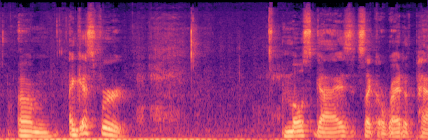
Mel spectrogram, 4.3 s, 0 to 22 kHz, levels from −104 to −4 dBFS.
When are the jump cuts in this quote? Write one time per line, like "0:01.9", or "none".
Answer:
none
